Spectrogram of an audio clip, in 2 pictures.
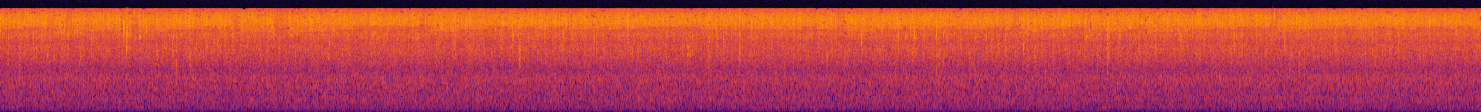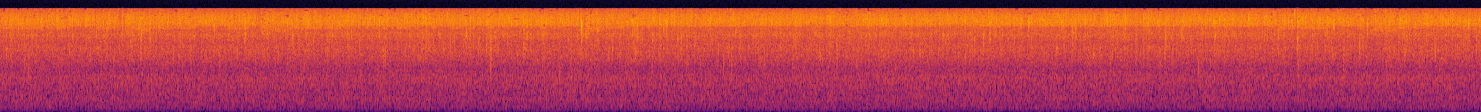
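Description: Heavy rain falling steadily: an even, constant hiss with a few sharper drop hits now and then.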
